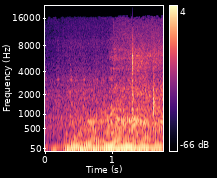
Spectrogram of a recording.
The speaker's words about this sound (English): climbed down into the car, started it up. Have a look.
